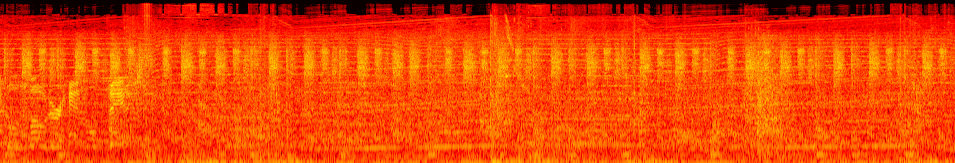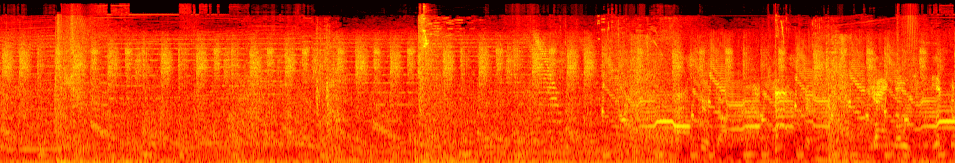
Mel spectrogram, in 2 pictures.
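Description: Ramshackle car engine racing hard in Batman: Arkham Knight, a continuous loud roar with crashes and impacts mixed in and a voice talking over it throughout.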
